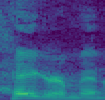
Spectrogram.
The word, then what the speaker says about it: Hagerman: It's pronounced Hagerman, right?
